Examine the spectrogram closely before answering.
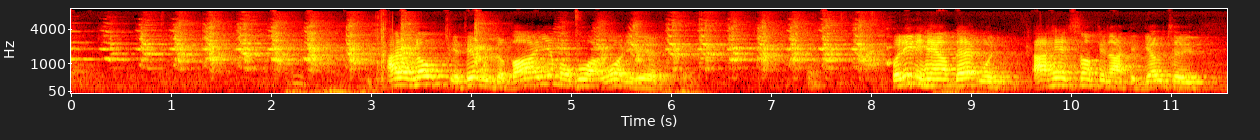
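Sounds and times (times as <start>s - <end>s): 
turkey box call worked in raspy yelps: 0.0s - 8.8s
speech: 3.2s - 6.2s, 8.2s - 11.4s.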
